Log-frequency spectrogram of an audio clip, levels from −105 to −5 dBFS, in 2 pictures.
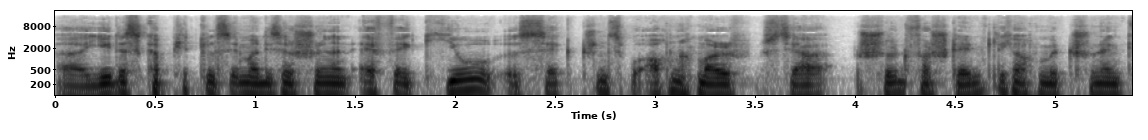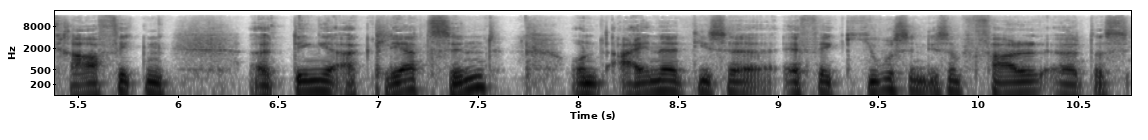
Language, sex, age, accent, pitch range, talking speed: German, male, 40-59, German, 105-130 Hz, 165 wpm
